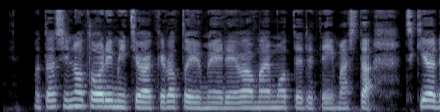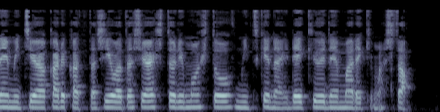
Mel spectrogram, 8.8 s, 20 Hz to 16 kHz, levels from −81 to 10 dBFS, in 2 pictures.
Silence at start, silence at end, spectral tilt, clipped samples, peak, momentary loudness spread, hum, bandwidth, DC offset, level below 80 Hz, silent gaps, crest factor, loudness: 0.35 s; 0.3 s; -3.5 dB/octave; under 0.1%; -4 dBFS; 9 LU; none; 11.5 kHz; under 0.1%; -64 dBFS; none; 18 dB; -21 LUFS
